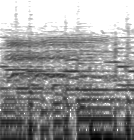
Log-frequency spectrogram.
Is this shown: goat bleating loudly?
yes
